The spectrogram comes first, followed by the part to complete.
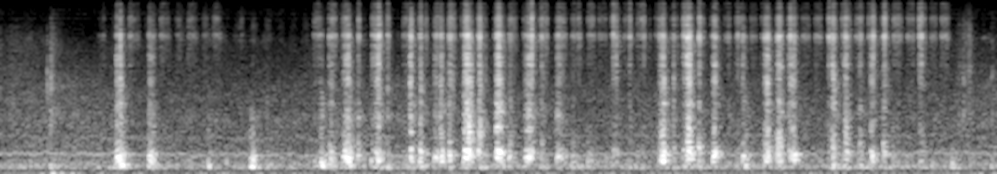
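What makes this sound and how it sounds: A thin wooden stylus held in the fingers scratches lines into the black coating of a scratch-art page in a book lying flat on a table, while the other hand steadies the page. The result is a quiet run of short, dry rasping strokes with a bright, papery edge. The strokes come in uneven bursts, sparse at first and then denser.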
